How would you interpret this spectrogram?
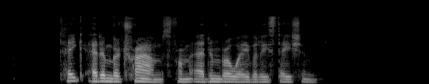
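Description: AAC compression runs through the whole clip: the speech is dull, with nothing above about 9.7 kHz, and sibilants and sustained sounds carry a smeared, fizzy warble. The likely cause is AAC-LC coding at a low bitrate, around 32 kbps, which lowered the cut-off and coarsely quantised the remaining bands.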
